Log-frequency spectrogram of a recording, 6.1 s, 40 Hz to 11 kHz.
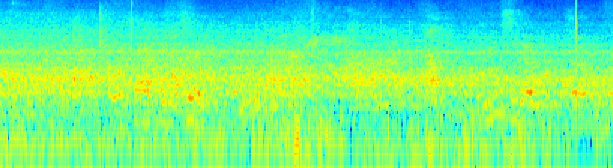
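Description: Southern Class 313 electric multiple unit pulling away down the line, a steady running noise from its wheels and motors.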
